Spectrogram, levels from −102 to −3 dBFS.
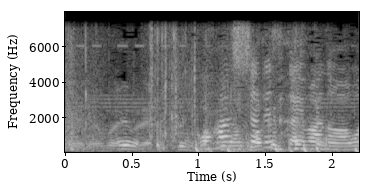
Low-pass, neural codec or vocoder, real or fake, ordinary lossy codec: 7.2 kHz; none; real; none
